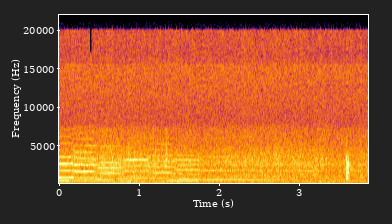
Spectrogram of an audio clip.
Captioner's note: buzzing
